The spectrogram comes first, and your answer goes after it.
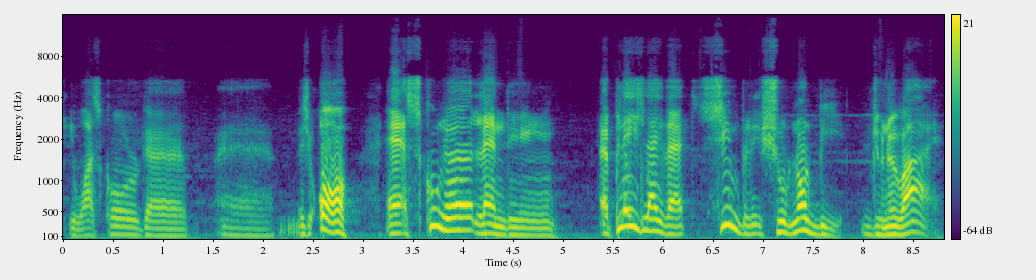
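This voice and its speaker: An actor playing a broke, fussy, theatrical French painter with a French accent in an old-time radio drama. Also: male voice, mid-range voice, big pitch swings, takes it slowly. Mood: chatty, disgusted. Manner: hesitant, exclamatory, peppered with French phrases. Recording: dull vintage radio recording.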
